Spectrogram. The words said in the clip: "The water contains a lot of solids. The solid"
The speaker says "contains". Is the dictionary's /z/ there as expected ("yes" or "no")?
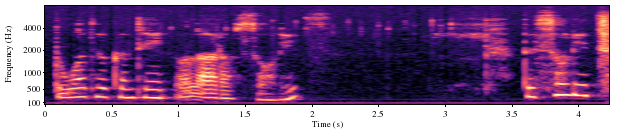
no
